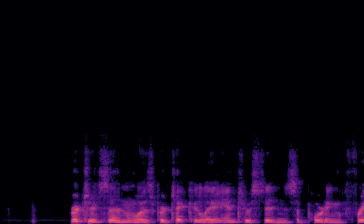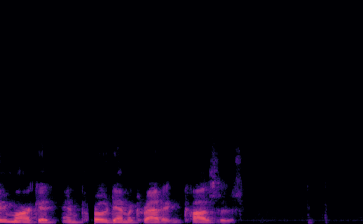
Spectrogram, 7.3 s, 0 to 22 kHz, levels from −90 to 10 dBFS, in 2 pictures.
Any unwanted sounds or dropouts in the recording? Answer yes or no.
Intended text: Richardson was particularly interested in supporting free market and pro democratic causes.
yes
